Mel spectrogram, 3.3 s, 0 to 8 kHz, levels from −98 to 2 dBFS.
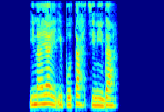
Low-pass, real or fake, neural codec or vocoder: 7.2 kHz; real; none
